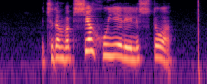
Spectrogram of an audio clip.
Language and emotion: Russian, angry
